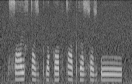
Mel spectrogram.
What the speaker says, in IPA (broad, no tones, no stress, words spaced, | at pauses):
sˤeːxtˤɜz pʰyqʷɜftˤaj pʰɜzsˤoz ʔoː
